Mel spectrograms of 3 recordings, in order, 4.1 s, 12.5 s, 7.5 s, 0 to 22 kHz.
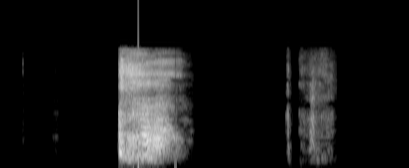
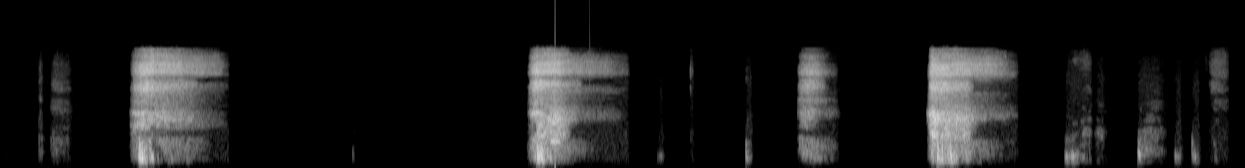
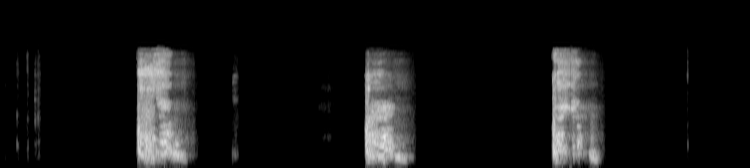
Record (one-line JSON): {"cough_length": "4.1 s", "cough_amplitude": 26302, "cough_signal_mean_std_ratio": 0.3, "exhalation_length": "12.5 s", "exhalation_amplitude": 28347, "exhalation_signal_mean_std_ratio": 0.29, "three_cough_length": "7.5 s", "three_cough_amplitude": 26628, "three_cough_signal_mean_std_ratio": 0.3, "survey_phase": "beta (2021-08-13 to 2022-03-07)", "age": "45-64", "gender": "Female", "wearing_mask": "No", "symptom_none": true, "smoker_status": "Never smoked", "respiratory_condition_asthma": false, "respiratory_condition_other": false, "recruitment_source": "REACT", "submission_delay": "2 days", "covid_test_result": "Negative", "covid_test_method": "RT-qPCR", "influenza_a_test_result": "Unknown/Void", "influenza_b_test_result": "Unknown/Void"}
